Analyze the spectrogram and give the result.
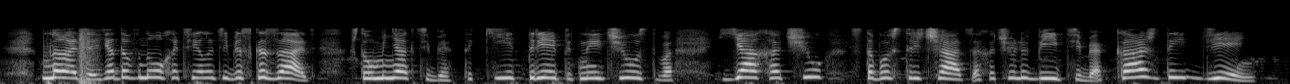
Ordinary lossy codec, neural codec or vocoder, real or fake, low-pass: Opus, 64 kbps; none; real; 5.4 kHz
